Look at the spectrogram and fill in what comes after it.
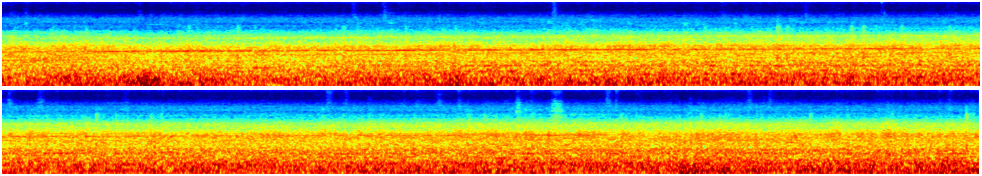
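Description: Moving passenger train heard from inside the carriage: a steady rumble of the wheels on the track with a thin whine that rises slowly in pitch as the train gathers speed. A single knock comes about two seconds in.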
